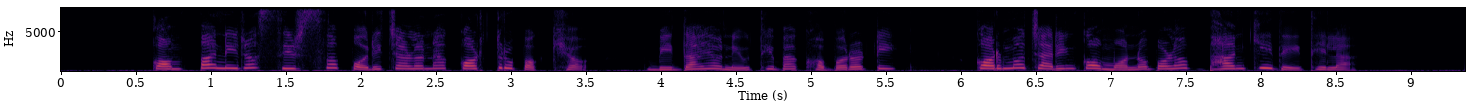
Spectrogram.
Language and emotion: Odia, sad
